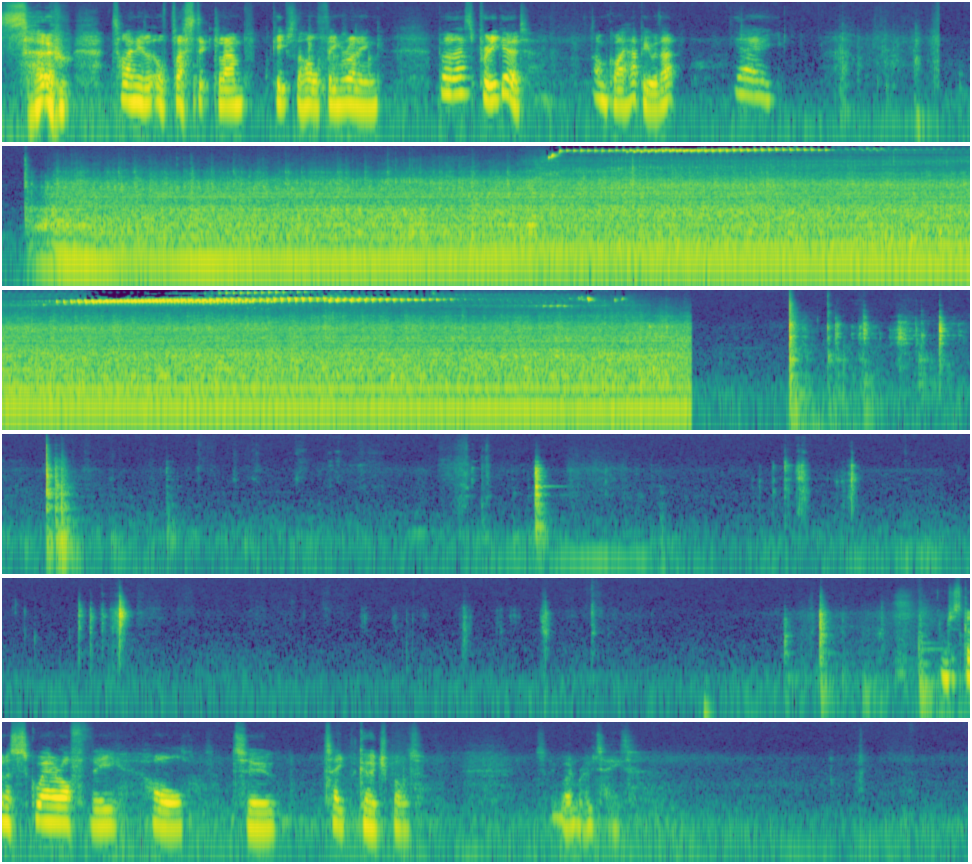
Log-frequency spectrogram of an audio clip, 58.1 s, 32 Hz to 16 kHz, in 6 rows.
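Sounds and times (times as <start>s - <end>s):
pillar drill motor running: 10.2s - 26.3s
drill bit squealing into wood: 15.0s - 18.9s, 19.6s - 24.0s, 24.6s - 25.7s.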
